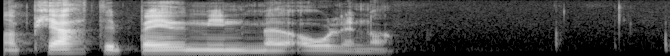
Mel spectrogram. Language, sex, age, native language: Icelandic, male, 18-19, Icelandic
